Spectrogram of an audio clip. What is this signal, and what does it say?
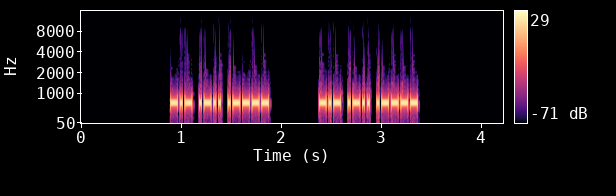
Morse code, heard as a keyed tone, about 51 wpm, 700 Hz. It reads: KL1 KL1
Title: USA Call Sign Prefixes - Repeated 2x - 50wpm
